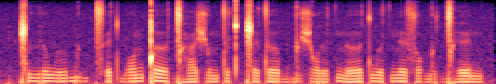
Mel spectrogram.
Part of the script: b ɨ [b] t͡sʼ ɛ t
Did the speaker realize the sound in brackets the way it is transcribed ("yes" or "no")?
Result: yes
